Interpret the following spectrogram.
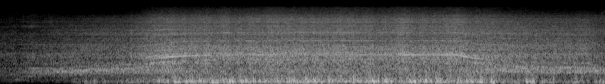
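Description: Handheld hair dryer blowing into a cardboard box: a rush of air that builds over the first second or two, then holds steady with a thin motor whine. Near the end the whine drops and the airflow eases off.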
